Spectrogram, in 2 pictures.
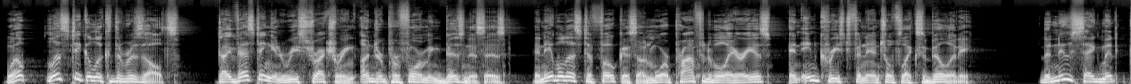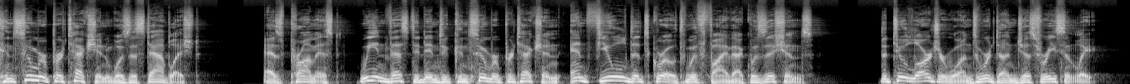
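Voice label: male, US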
